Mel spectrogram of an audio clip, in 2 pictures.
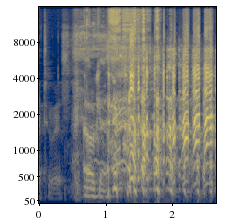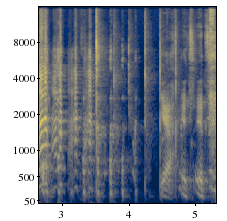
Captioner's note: everybody laughing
